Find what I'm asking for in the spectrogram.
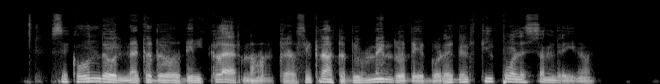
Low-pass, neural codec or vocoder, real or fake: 10.8 kHz; codec, 44.1 kHz, 2.6 kbps, DAC; fake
